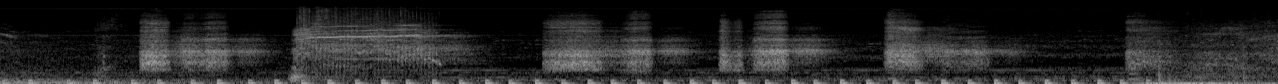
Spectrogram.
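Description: A creature breathes in rasping hisses close by.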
